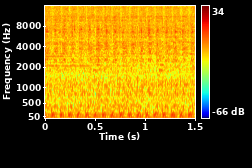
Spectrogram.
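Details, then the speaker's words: Yamaha Vega ZR single-cylinder after piston and camshaft work and one valve guide replaced: steady brisk idle, smooth, no valve ticking, throttle set slightly high; oil circulating to the head. "gasnya agak sedikit kegedean. Untuk suara bagian sini nggak ada suara tek-tek-tek, nggak ada suara us."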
